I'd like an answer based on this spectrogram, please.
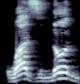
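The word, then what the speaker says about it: وزن: Ya, tulisan wazan kalau satu dalam bahasa Arabnya waznun ya. Waznun bacanya wazn. Wazn karena dibaca wakof, wazn.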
